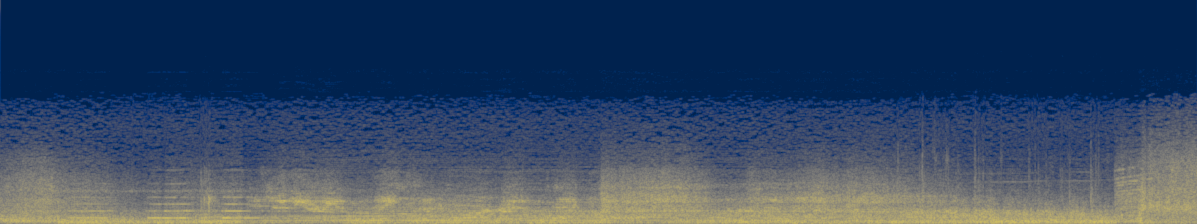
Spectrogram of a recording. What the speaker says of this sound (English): Hundreds of fighter jets and bombers take part in an all-out effort to destroy NATO's air force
